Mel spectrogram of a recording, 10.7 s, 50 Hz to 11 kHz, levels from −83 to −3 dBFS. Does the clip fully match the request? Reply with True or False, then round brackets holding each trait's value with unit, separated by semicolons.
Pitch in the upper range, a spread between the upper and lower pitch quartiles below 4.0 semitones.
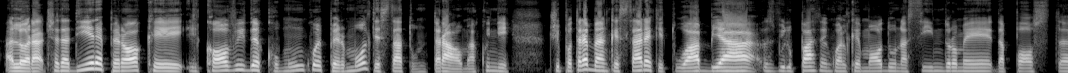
False (160 Hz; 2.6 semitones)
